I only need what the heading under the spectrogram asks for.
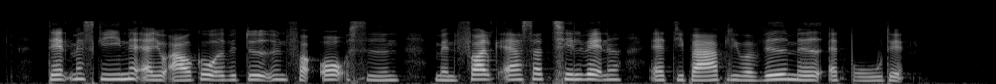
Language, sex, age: Danish, female, 30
